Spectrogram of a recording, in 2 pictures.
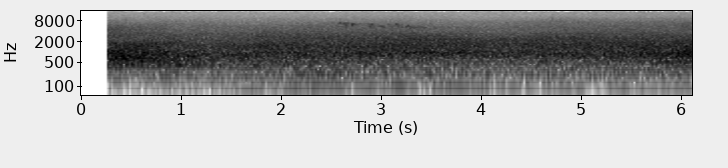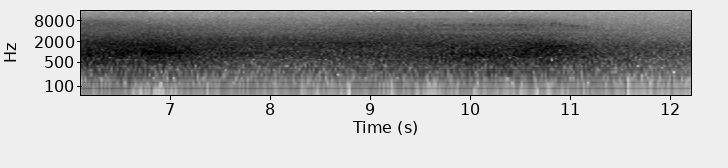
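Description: Outdoor traffic ambience: a steady rush of road noise that swells twice, as vehicles pass, with a few faint high bird chirps.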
